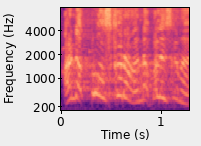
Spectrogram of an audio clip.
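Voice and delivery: high demanding mimicry; mock huffy guest. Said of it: "Dia cakap". (meniru tetamu merajuk dengan suara tinggi)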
